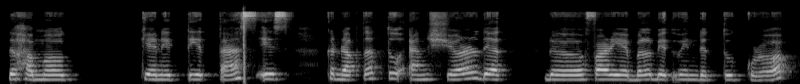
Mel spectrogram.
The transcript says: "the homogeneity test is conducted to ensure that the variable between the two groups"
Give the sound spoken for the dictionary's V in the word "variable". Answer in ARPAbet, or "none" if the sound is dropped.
F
